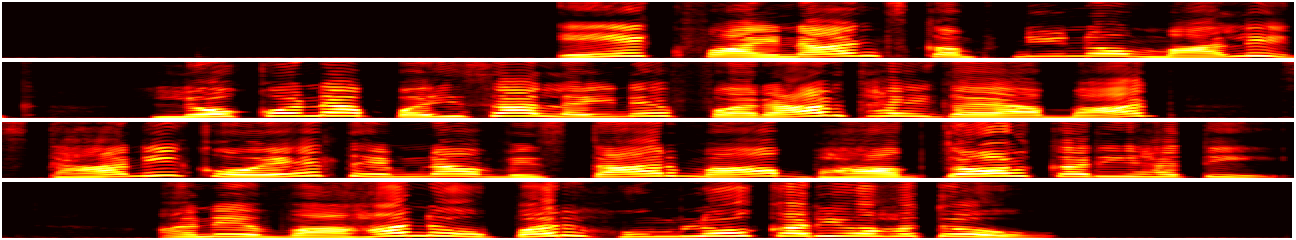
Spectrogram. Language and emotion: Gujarati, angry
